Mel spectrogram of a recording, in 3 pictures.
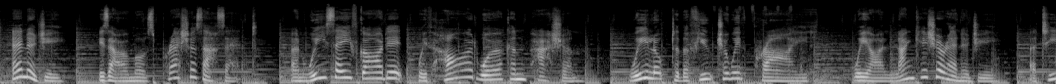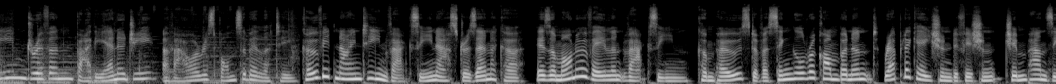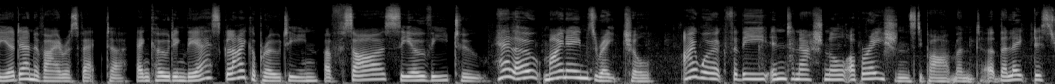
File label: Corporate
